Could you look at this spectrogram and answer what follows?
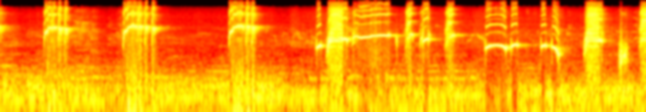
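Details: White-rumped shama of the Medan type singing non-stop with full fill-in phrases to provoke other shamas to sing: loud rising buzzy sweeps about once a second, then pure whistled notes and quick looping chirps.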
